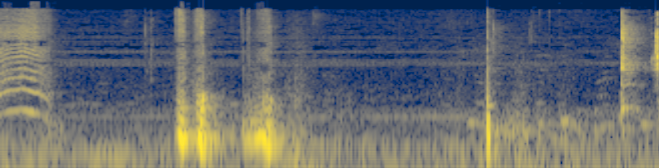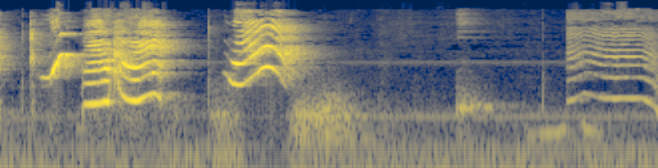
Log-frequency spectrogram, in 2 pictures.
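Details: Pet rose-ringed parakeet indoors mimicking speech, repeating words like "mitthu" and "mummy papa": bursts of harmonic, wavering squawky syllables rising and falling, with a few soft clicks and a human voice in between.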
